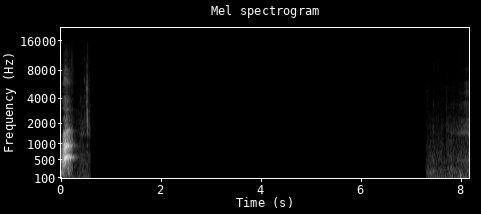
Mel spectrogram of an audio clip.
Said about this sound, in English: Yeah, it's nice oak flat, and dogs are barking. Hold on.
